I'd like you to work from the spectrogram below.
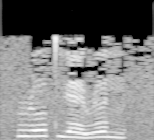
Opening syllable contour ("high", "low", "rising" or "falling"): high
